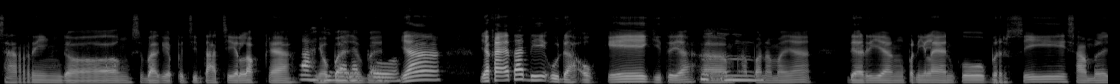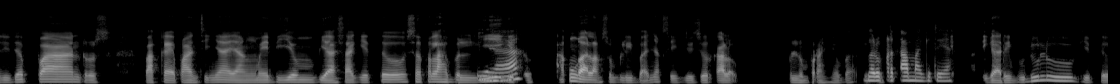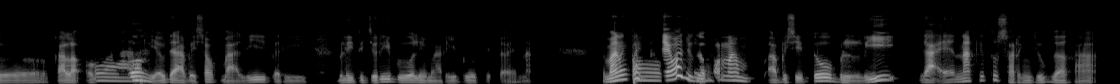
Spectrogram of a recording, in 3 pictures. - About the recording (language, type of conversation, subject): Indonesian, podcast, Apa makanan jalanan favoritmu dan kenapa?
- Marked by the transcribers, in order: none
